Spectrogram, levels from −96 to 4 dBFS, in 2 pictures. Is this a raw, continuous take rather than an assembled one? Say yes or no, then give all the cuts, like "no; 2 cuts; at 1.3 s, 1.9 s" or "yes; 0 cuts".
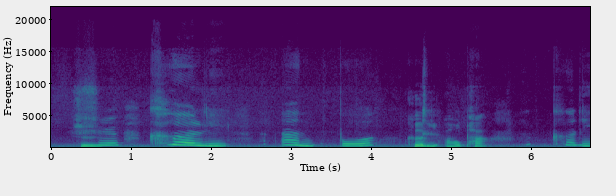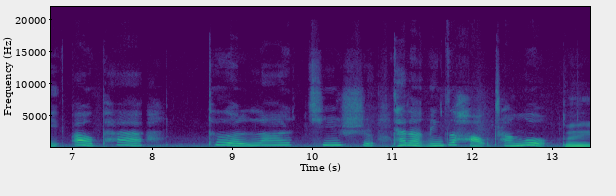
no; 1 cut; at 11.0 s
